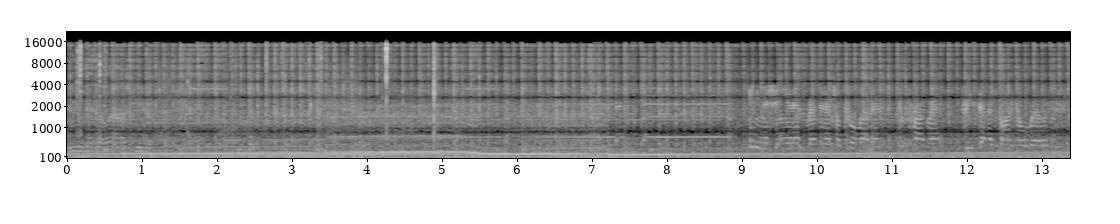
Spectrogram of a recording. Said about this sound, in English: L listen to the engine. Man. It sounds just like Fast and Furious Vin Diesel. Honestly.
